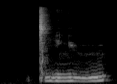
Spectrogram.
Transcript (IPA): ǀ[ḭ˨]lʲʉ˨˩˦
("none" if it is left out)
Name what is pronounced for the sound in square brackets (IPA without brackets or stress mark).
i˨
